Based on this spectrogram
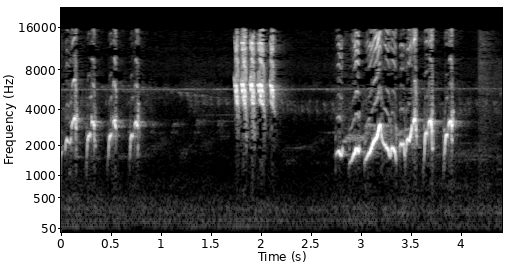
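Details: Oriental magpie-robin singing cililin and serindit imitations: several short hooked whistles, a dense high ticking burst, then a rising jumble of slurred whistles; low hum behind.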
